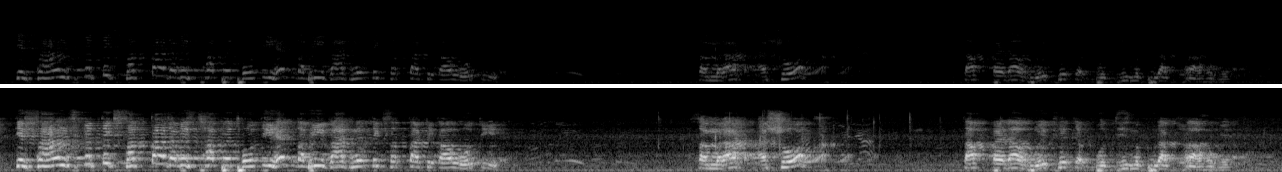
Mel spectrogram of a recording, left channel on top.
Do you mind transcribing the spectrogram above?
कि सांस्कृतिक सत्ता जब स्थापित होती है तभी राजनीतिक सत्ता टिकाऊ होती है। सम्राट अशोक तब पैदा हुए थे जब बुद्धिज्म पूरा खड़ा हो गया।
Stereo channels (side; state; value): left; quieter; 33.6 dB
